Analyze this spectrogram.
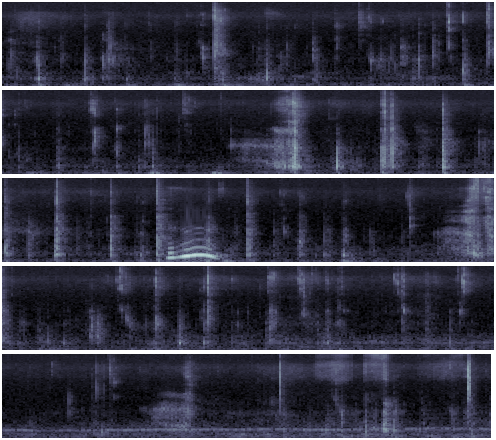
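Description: A young woman eats close to a microphone, with soft wet chewing and smacking.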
